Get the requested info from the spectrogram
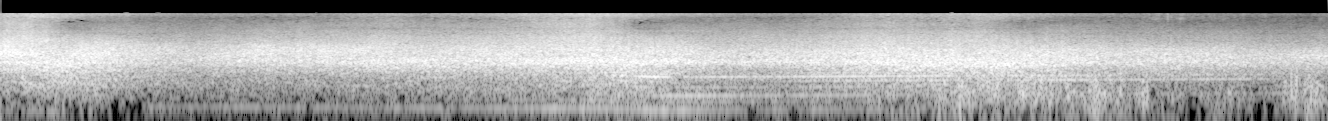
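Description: Cars passing close by on a road, their tyre and engine noise swelling and fading as each goes past: one at the start and more in the middle. A low steady engine hum runs underneath.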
